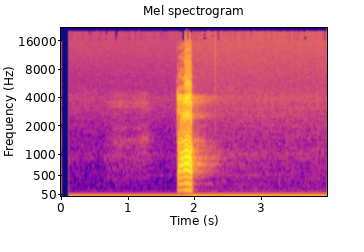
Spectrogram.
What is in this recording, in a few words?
"sal", itza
